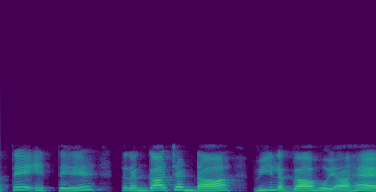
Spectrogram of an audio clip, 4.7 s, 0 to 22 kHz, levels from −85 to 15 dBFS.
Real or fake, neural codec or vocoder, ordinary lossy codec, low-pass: real; none; AAC, 48 kbps; 5.4 kHz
